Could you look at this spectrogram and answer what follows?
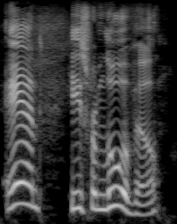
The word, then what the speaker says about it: Louisville: We do say Louisville because we know people. My brother used to be there, so I know you have to say it like Big Pun says Little Italy. Louisville. – Yeah. Do not say Louisville. Do not say Louisville. It is 100% Louisville.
